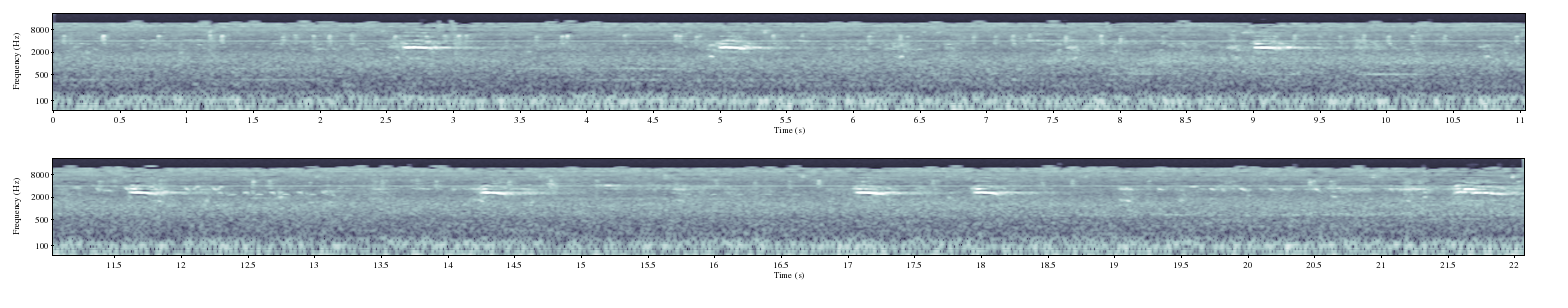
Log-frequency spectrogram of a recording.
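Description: A bird gives short, high chirps every one to three seconds over a steady low rumble.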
